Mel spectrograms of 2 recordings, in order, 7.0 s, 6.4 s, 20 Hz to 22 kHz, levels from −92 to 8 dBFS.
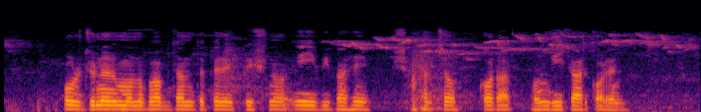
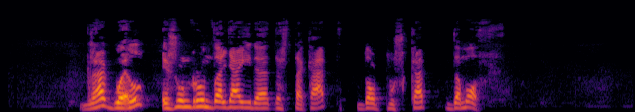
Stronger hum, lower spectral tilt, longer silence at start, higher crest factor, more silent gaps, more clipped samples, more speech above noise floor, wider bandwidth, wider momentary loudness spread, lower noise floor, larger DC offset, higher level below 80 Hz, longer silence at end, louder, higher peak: neither; first, -8 dB/octave vs -6.5 dB/octave; second, 0.65 s vs 0.8 s; about the same, 18 dB vs 22 dB; neither; neither; second, 28 dB vs 53 dB; second, 7.4 kHz vs 10.5 kHz; about the same, 13 LU vs 14 LU; second, -47 dBFS vs -77 dBFS; neither; first, -52 dBFS vs -82 dBFS; second, 0.2 s vs 1.6 s; first, -20 LUFS vs -25 LUFS; about the same, -2 dBFS vs -4 dBFS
